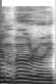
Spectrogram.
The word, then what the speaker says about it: Mburu: It's Jeffrey Mburu. It's a soft M.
